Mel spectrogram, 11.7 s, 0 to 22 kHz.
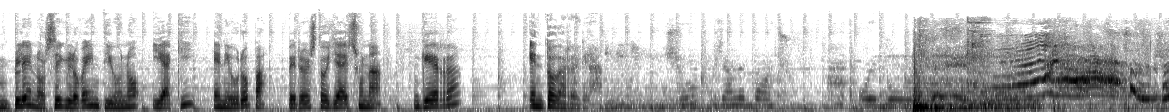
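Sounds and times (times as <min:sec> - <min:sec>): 
speech: 0:00.0 - 0:11.6
loud bang of an explosion beside a house in Kyiv, Ukraine, during the war: 0:06.0 - 0:08.2, 0:09.1 - 0:10.0
small frightened child wailing and crying loudly: 0:09.8 - 0:11.6.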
